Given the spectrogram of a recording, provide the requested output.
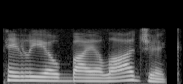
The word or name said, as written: paleobiologic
